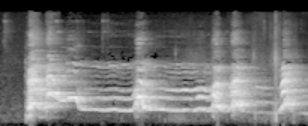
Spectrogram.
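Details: Playful Siberian Husky trying to play with a cat, making a continuous wavering, talkative howl with rising and falling pitch and a few sharper bark-like onsets.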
